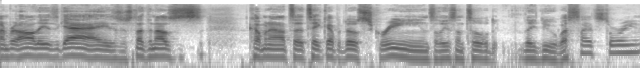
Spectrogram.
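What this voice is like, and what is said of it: Usual voice. Nothing is said of it.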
